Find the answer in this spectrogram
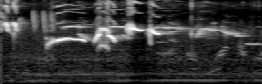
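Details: White-rumped shama in fighting song meant to provoke other shamas: long sweet whistled notes, sliding and wavering, separated by brief harsh bursts, with a low hum behind.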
